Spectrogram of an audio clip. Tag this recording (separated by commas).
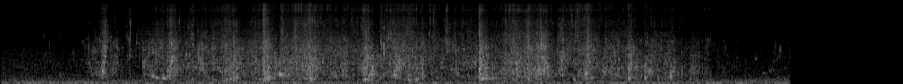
splatter, Liquid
